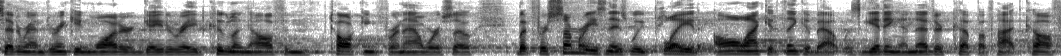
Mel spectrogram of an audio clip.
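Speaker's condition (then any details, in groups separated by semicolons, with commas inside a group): No condition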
